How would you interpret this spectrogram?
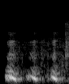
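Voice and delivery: a little scheming laugh; pleased trickster chuckle; sly chuckle. Acted. Sly laugh after deal.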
